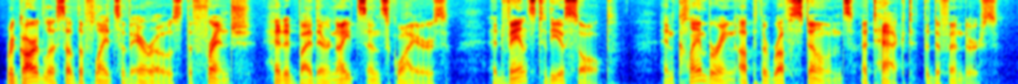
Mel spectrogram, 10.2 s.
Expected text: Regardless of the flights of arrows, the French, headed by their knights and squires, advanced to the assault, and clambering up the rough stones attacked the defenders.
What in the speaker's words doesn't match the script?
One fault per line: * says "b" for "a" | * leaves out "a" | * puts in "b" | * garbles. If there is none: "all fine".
all fine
